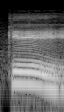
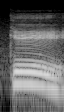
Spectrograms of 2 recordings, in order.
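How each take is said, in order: The two takes are said the same way.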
